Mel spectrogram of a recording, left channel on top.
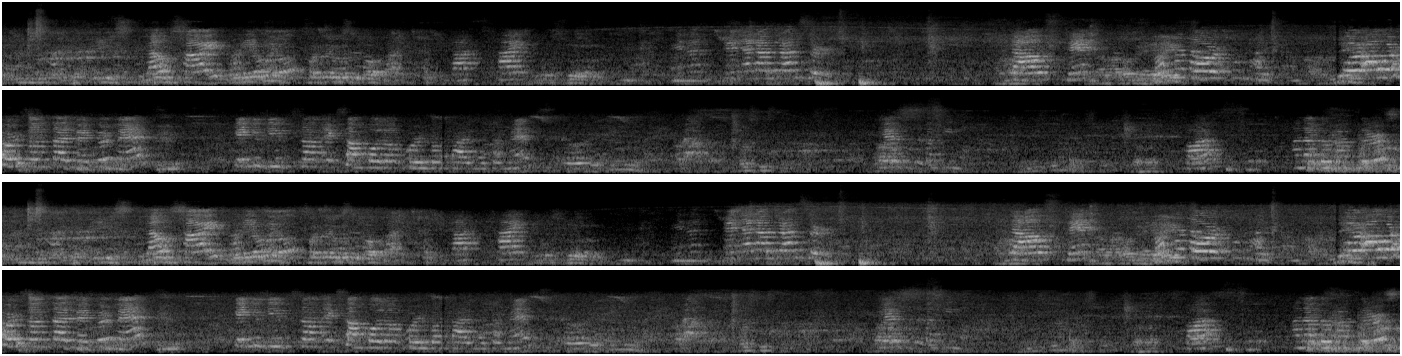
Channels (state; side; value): normal; both; correlation 0.79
